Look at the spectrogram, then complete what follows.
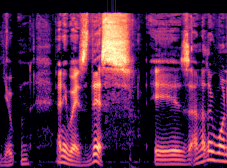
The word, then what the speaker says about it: Jotun: today we're in a game called yoton or jhoten depending on who you ask i'm pretty sure it's pronounced yotan anyways this is another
